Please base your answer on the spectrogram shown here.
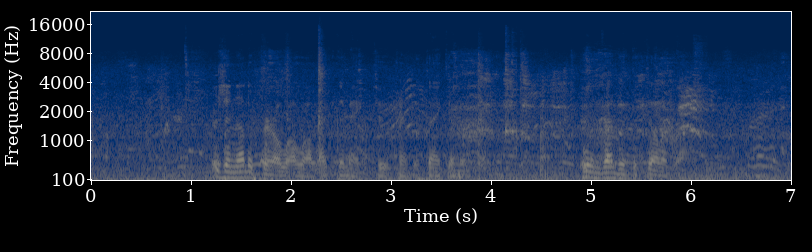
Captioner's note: laughs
